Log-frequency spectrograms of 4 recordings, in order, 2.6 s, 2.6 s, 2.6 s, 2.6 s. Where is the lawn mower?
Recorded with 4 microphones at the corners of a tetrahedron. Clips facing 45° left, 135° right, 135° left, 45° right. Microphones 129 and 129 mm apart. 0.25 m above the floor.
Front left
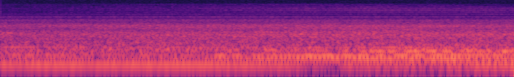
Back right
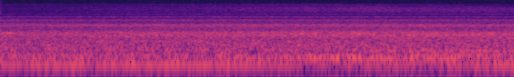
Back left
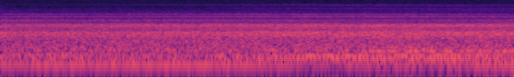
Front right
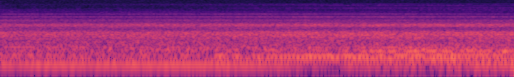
25° left.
